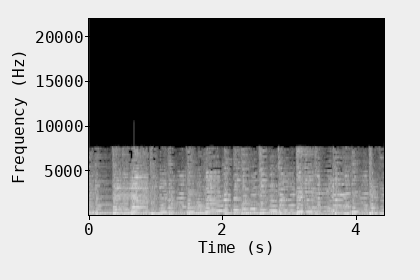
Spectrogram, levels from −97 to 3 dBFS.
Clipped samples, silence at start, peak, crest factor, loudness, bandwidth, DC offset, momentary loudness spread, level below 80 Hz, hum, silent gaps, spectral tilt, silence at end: under 0.1%; 0 s; 0 dBFS; 16 dB; -15 LUFS; 8 kHz; under 0.1%; 5 LU; -44 dBFS; none; none; -4.5 dB/octave; 0 s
